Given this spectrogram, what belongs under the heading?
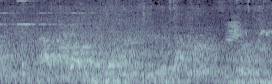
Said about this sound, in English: Dogs in Naples.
